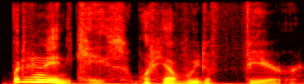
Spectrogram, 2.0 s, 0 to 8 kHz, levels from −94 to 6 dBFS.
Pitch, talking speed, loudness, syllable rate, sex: 105 Hz, 265 wpm, -19 LUFS, 5.3 syllables/s, male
